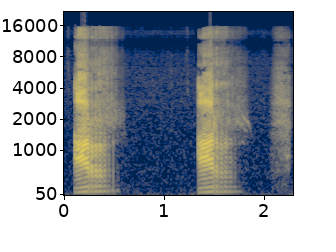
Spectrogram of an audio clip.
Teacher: So what happens, slightly the Ra, it goes like with sides, as you can see, turns around with the sides, and slightly there is a gap between the gums and the tongue and vibrates once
